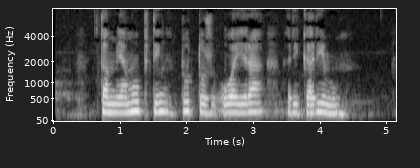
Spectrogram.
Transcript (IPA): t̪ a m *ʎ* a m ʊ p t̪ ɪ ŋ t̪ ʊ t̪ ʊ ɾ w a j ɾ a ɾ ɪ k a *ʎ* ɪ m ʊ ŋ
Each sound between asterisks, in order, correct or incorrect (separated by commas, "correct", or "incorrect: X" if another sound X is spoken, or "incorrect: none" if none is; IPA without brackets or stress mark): incorrect: j, incorrect: ɾ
